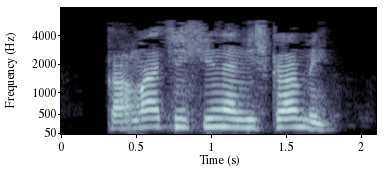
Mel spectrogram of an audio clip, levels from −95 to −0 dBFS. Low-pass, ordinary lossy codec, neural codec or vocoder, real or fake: 7.2 kHz; MP3, 24 kbps; codec, 44.1 kHz, 1.7 kbps, Pupu-Codec; fake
